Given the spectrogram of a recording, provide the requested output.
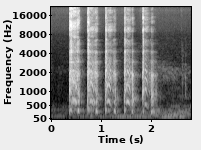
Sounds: Cough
